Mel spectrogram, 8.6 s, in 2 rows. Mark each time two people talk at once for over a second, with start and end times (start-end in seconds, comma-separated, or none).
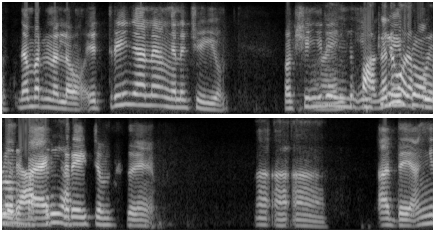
3.1-5.0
